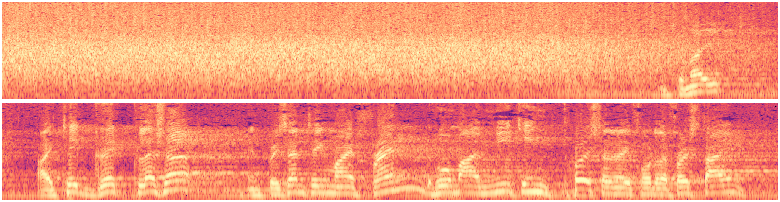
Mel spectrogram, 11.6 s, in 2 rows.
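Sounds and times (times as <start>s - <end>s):
audience applause in Baton Rouge welcoming a guest: 0.0s - 5.9s
speech: 5.1s - 5.5s, 6.1s - 11.5s.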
